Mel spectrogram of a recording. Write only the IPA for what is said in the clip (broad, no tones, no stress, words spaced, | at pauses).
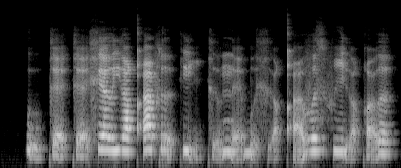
ṵ kɛ̰ kɛ̰xʲaə̯ jɘqʼɛfrə̰ kjḭkʲo̰ nɛ̰bə̰xʲṵ qʼə̰vəzfi ɾʲṵqṵə̯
